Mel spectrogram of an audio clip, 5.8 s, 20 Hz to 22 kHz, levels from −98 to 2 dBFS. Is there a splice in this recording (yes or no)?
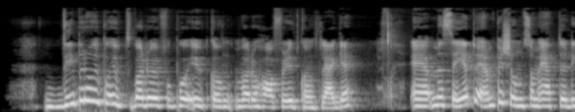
no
